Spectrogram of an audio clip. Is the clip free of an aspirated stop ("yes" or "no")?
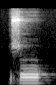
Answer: yes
